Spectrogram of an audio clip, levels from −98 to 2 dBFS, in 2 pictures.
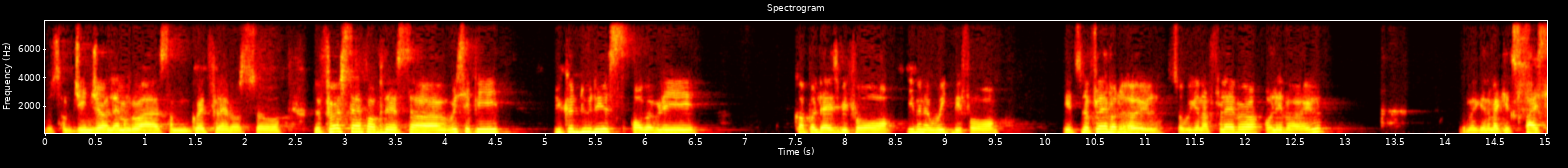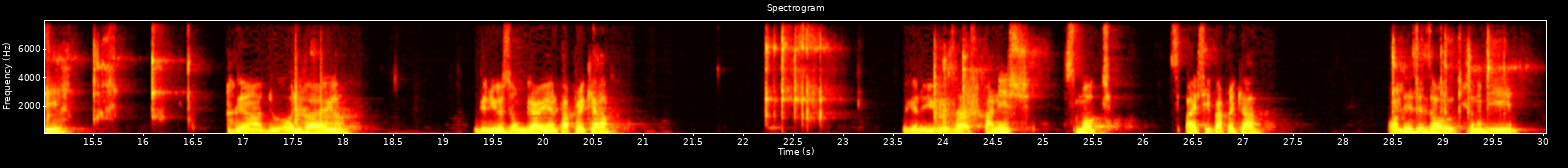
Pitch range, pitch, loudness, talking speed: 150-190 Hz, 170 Hz, -17 LUFS, 135 wpm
